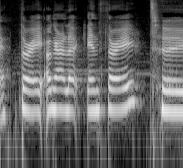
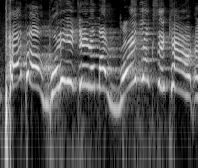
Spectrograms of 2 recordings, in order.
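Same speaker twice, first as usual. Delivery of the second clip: high, sudden squeal of surprise; surprised squeal; 11 semitones higher, slower than usual. Acted. Player catching Peppa on her Roblox account, high surprised squeal. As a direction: shriek it like you caught someone.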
